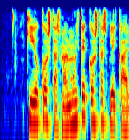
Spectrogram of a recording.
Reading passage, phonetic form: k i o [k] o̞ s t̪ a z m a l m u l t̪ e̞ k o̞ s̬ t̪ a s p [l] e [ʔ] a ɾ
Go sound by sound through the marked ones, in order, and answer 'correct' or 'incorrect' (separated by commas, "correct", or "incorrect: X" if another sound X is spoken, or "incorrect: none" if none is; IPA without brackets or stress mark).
correct, correct, incorrect: k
